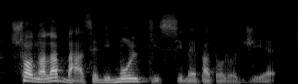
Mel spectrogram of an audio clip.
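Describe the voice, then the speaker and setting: The sound is dry and close with no echo as a man of medium pitch talks at a moderate pace, his pitch swinging very widely. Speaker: physician, sleep-disordered breathing specialist. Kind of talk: lecture. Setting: video call.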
